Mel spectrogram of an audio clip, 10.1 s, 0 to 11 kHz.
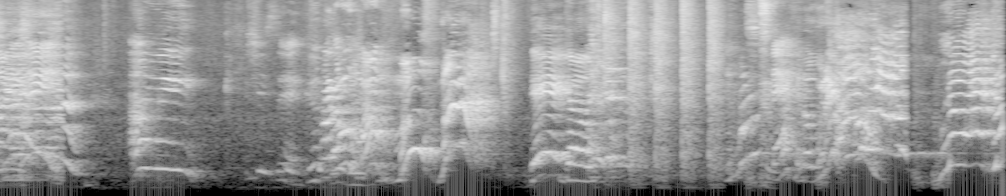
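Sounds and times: women shouting and shrieking: 3.3 - 5.0, 8.2 - 10.0
hand claps: 5.9 - 7.4.

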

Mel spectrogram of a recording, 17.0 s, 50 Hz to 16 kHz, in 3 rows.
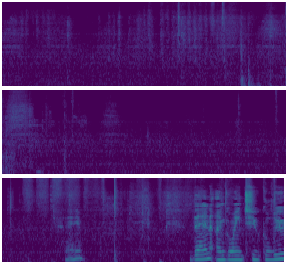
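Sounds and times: paper rubbing and rustling: 2.0 - 4.7.

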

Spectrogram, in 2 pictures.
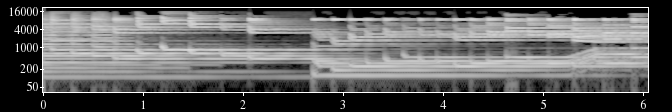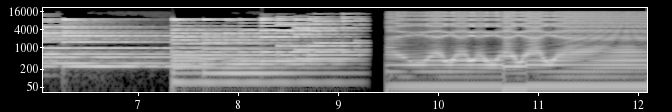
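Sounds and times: synthesizer bass drone: 9.5 - 12.0.

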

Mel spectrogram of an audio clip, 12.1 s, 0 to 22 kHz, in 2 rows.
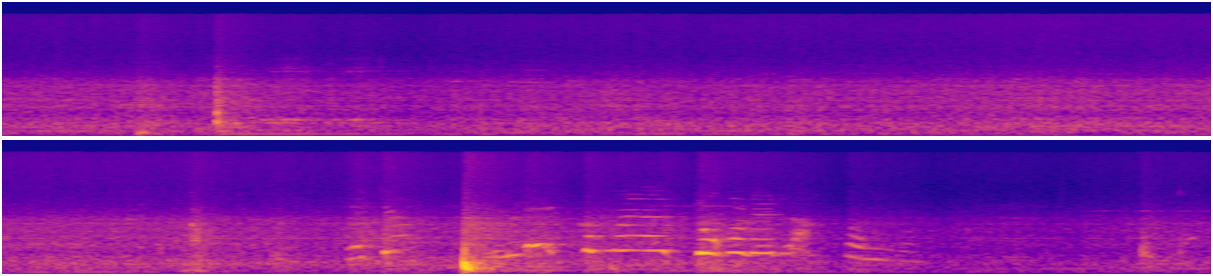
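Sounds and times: low rumble and hiss: 0.0 - 12.0.

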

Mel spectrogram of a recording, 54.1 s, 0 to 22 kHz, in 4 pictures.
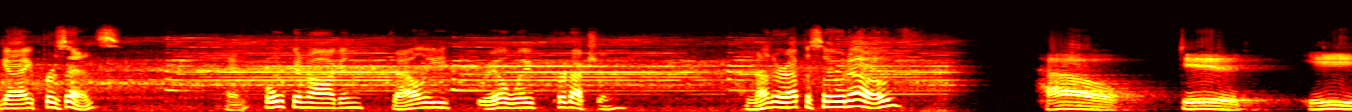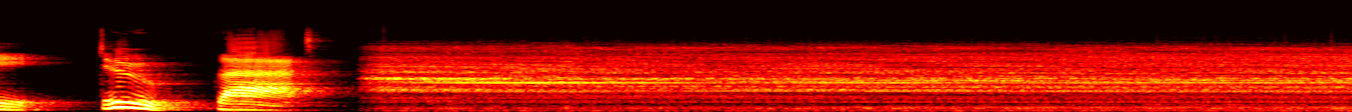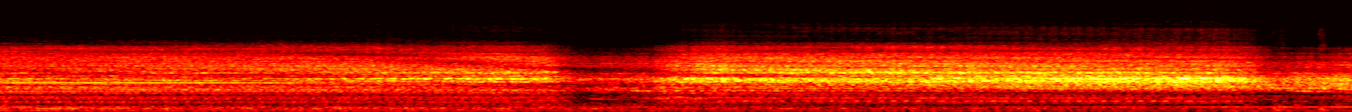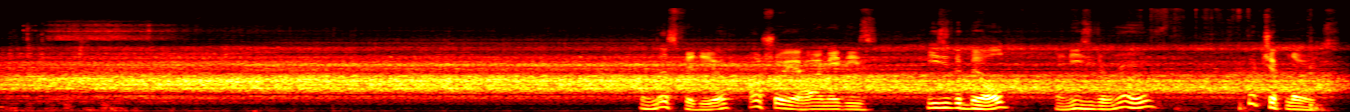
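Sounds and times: model train running on track: 0.0 - 9.6, 17.2 - 54.0.

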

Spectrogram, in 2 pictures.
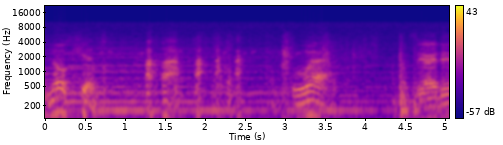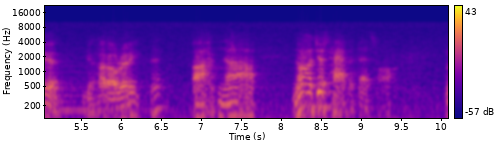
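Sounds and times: background music: 0.0 - 8.4
man laughing in short bursts: 1.3 - 2.6.

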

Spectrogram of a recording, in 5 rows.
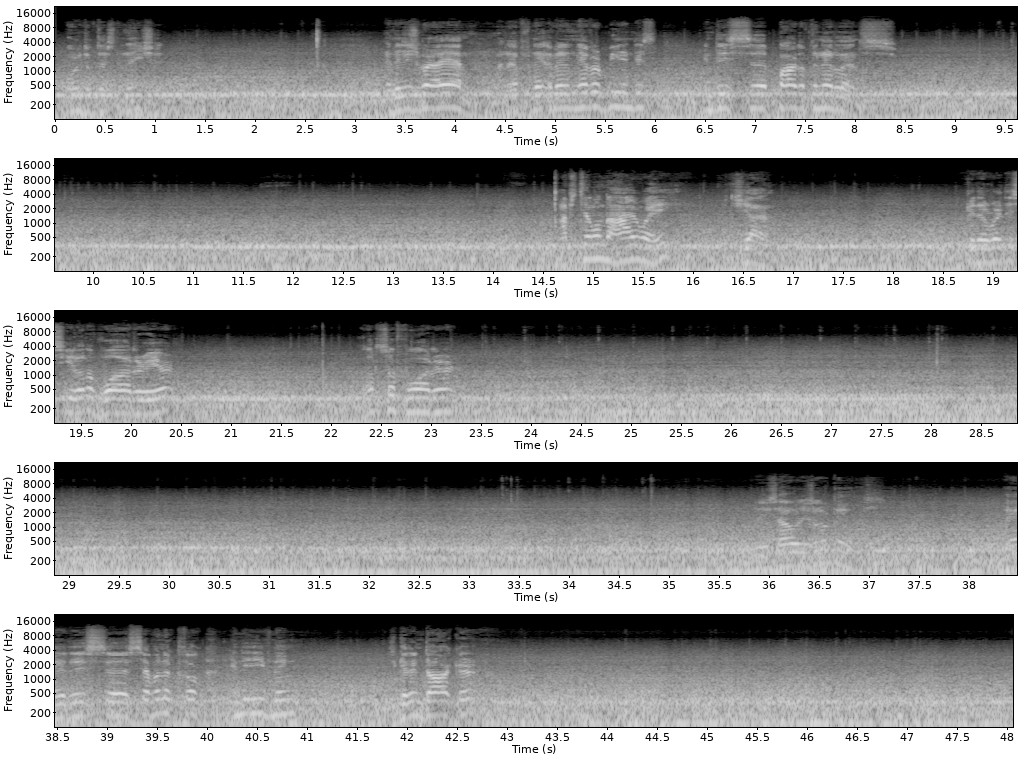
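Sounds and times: car road and engine noise: 0.0 - 48.0.

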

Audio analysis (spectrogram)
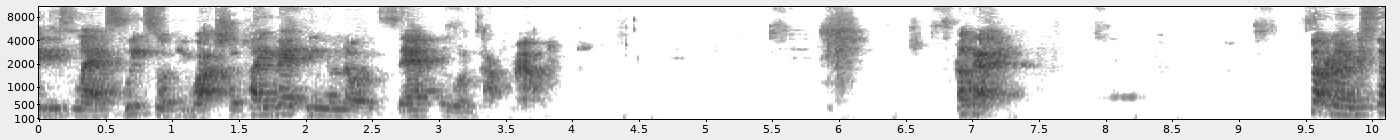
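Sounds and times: woman speaking: 0.0 - 3.9, 6.9 - 7.4, 9.6 - 10.0.

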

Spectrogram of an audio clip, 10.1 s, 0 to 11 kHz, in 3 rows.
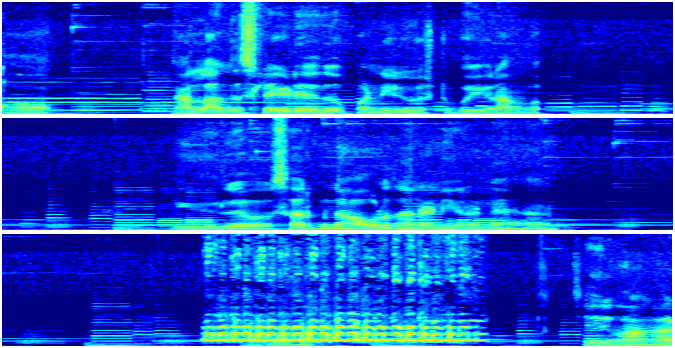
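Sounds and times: background music: 0.0 - 10.0
fluttering pitched tone: 7.7 - 9.2.

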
